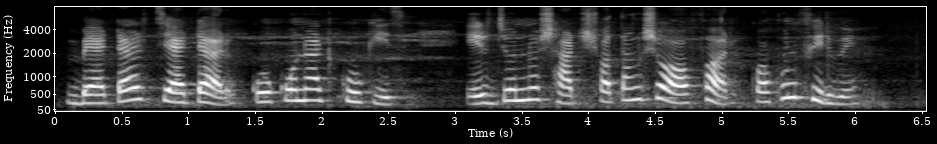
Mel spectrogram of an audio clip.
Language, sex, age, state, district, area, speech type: Bengali, female, 18-30, West Bengal, Birbhum, urban, read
